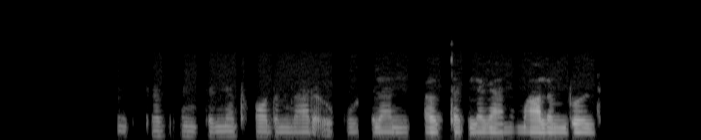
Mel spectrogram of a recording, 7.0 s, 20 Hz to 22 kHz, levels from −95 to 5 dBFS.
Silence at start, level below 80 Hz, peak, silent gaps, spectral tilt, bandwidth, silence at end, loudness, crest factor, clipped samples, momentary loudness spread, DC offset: 1.2 s; -82 dBFS; -16 dBFS; 1.29-1.47 s, 1.76-1.81 s, 1.99-2.06 s, 2.48-2.56 s, 3.35-3.45 s, 3.60-3.72 s, 4.11-4.24 s, 4.44-4.51 s; -7.5 dB/octave; 6.8 kHz; 1 s; -41 LUFS; 26 dB; under 0.1%; 18 LU; under 0.1%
